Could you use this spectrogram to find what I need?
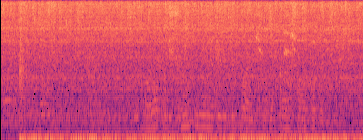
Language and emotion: Russian, neutral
